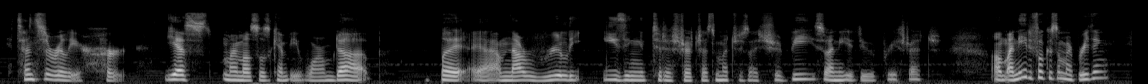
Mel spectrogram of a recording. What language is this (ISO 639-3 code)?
eng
